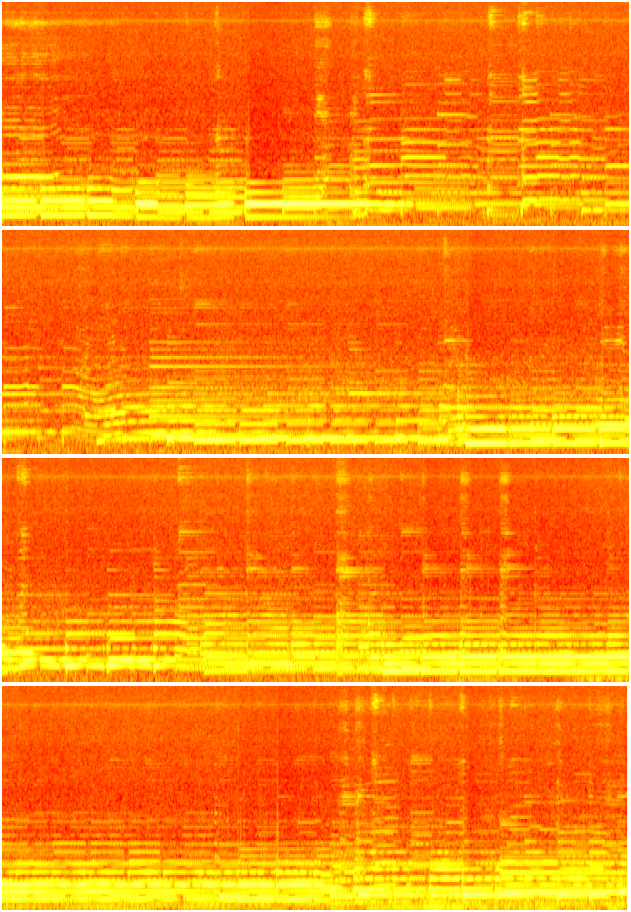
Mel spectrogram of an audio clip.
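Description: Acoustic guitar music: chords strummed and held, changing every couple of seconds, softer for a few seconds before picking up again.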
